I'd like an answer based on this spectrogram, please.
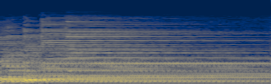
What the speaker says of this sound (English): Now strum down over all the strings.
